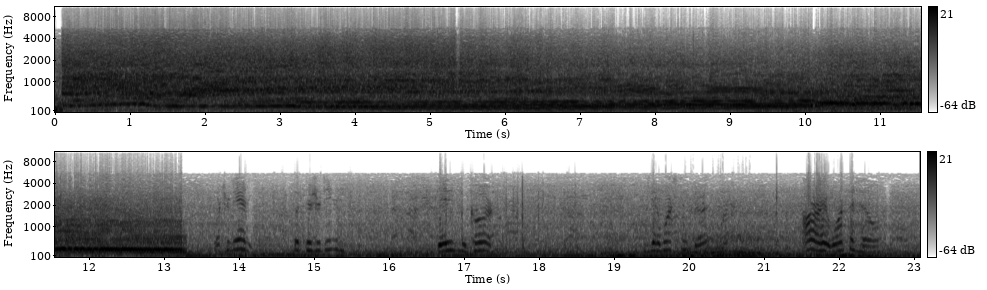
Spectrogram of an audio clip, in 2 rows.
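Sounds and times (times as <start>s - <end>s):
drag car engine running hard: 0.0s - 13.5s.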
